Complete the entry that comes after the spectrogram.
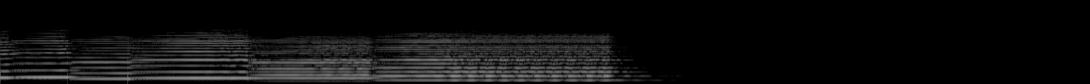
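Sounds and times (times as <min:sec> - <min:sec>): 
viola duet: 0:00.0 - 0:06.5.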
